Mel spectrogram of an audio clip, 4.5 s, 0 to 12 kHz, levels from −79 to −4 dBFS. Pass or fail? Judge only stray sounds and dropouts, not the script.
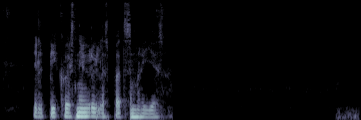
pass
